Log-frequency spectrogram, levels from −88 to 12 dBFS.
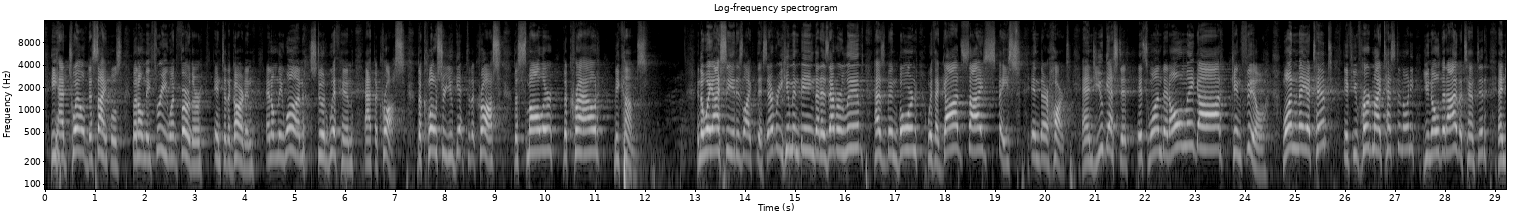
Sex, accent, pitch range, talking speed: male, American, 220-290 Hz, 170 wpm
